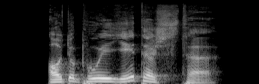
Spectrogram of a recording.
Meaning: inflection of autopoietisch: 1. strong/mixed nominative/accusative feminine singular superlative degree 2. strong nominative/accusative plural superlative degree
- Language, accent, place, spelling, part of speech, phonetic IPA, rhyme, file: German, Germany, Berlin, autopoietischste, adjective, [aʊ̯topɔɪ̯ˈeːtɪʃstə], -eːtɪʃstə, De-autopoietischste.ogg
